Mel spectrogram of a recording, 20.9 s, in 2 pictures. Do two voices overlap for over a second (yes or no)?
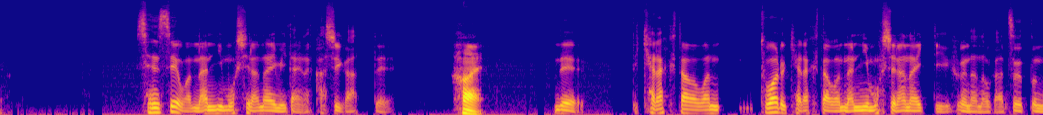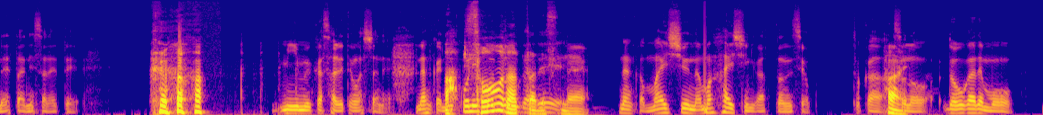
yes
